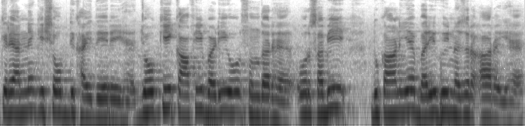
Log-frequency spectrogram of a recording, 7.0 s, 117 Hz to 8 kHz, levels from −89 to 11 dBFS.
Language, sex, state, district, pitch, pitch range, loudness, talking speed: Hindi, male, Punjab, Fazilka, 175 Hz, 155-185 Hz, -13 LUFS, 205 wpm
